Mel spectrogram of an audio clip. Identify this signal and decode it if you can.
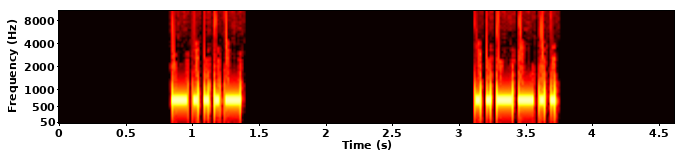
Morse code, heard as a keyed tone, about 30 wpm, spaced as for 5 wpm, 700 Hz. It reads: <BT>?
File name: course / 30:10wpm / 235 Lesson 38d - Letter q - Two Characters 30wpm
